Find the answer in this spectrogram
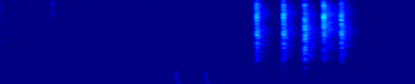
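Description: A sheet of watercolour paper being handled and shaken to run the wet paint: a couple of soft thumps, then five quick sharp taps in about a second in the second half.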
